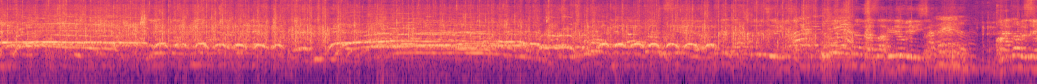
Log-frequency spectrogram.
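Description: A church congregation at a consecration service acclaiming and cheering, a dense, loud, continuous wash of crowd voices, shouts and clapping with music-like tones running through it.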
